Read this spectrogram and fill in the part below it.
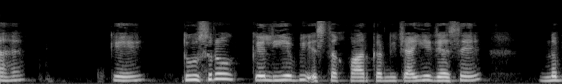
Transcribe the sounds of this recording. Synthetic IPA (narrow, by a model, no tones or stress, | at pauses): aɦɛ | ke | d̪̥uːsɾõkeliebʱiɪst̪ɪxfaːɾkɐɾnit͡ʃaːɦied͡ʒɛːse | nɐb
